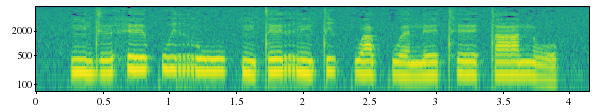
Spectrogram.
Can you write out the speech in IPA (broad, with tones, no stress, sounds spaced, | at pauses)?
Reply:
ĩ˨ d ɪ˨˦ h eː˦ kʷ i˦ r uː˦ k ĩ˨ t e˦ r ĩ˨ t i˦˨ kʷ a˦ kʷ ɛ˨ n e˦ tʰ e˦˨ t aː˦ n ʊ˨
